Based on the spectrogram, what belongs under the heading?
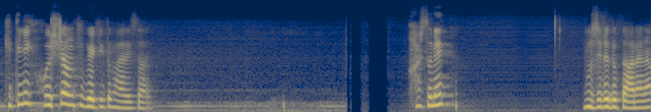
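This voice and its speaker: A woman's voice: mid-range voice, lo-fi sound, close to an everyday voice. An actress playing a young wife buried alive by her husband, speaking emotionally in a TV horror drama. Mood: cheerful. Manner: emotional, pleading then defiant.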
